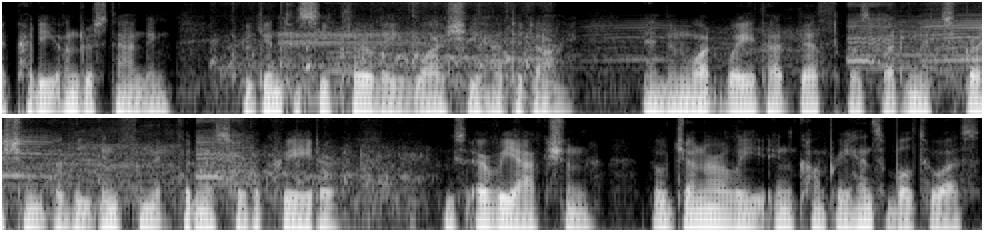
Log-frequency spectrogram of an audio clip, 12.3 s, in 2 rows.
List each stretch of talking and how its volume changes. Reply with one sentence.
You can hear the talking from 0.0 to 12.2 s, at a steady volume.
